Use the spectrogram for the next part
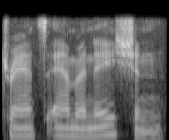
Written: transamination

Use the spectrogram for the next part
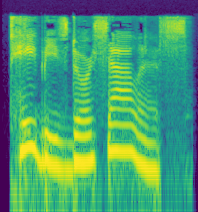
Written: tabes dorsalis

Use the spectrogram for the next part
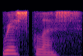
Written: riskless

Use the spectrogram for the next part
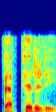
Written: vapidity

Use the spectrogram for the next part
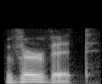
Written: vervet

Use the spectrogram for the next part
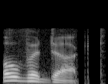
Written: oviduct

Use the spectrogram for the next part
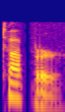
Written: Tupper

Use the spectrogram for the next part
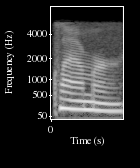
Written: clamour

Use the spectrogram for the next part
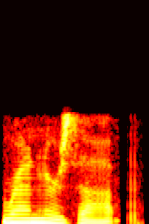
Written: runners-up

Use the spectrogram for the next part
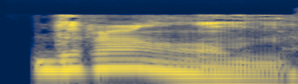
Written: drome

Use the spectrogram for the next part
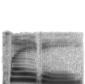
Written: platy

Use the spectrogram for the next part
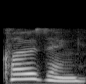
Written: closing

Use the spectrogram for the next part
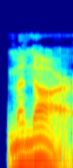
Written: mannar

